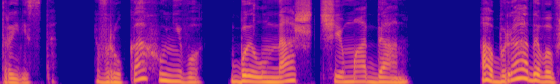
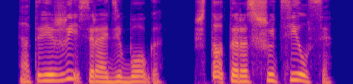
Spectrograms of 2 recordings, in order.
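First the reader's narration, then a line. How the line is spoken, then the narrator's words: Mumbled grumbling. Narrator (Russian): ворчал Ильинский невнятно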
